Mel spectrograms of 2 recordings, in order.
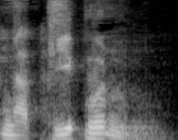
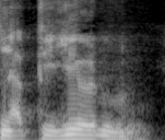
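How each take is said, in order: First: "Nabiun" slowly, glottal catch before un; with hamzah. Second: "Nabiyun" said slowly with gliding y; ya in place of hamzah. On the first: Teacher contrasts Asim's reading, hamzah in Nabiun. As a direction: break "Nabiun" into nabi-'un. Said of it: "nggak Nabiun". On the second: Teacher gives Asim's reading, ya in Nabiyun. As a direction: glide through "Nabiyun" without a catch. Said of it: "Asim, harus Nabiyun". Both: Shown as a demonstration.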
